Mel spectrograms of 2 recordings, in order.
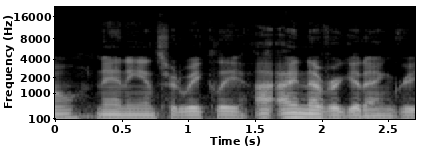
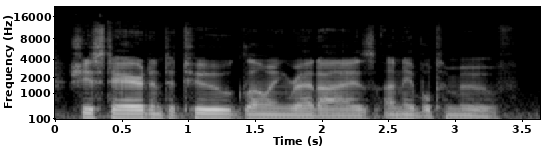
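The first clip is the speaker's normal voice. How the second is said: ordinary delivery, nothing marked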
